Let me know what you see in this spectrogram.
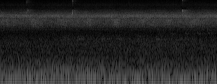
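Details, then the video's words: Steady shrill cricket chorus outdoors under a blue sky, an even high drone with a few faint clicks and no other clear sounds. "Nature Sounds - Real Time - No Music - Meditation - Crickets"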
